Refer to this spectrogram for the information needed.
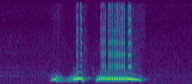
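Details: Single bổi-style coo phrase of a spotted dove, played to get captive doves cooing: a short wavering double note, then a sustained throaty trembling coo falling slightly at the end.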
